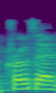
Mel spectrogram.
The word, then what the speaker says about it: Crozat: So a Crozat is a light wire appliance that is used in interceptive orthodontics.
